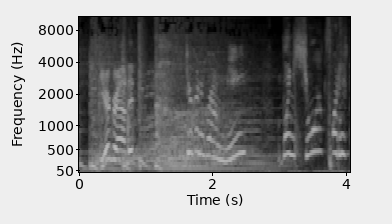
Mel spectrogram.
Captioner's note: audience: Oooooo!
